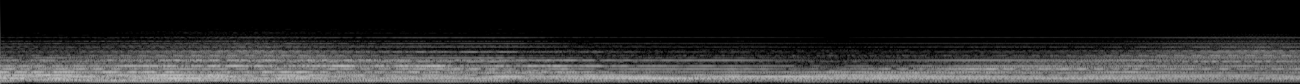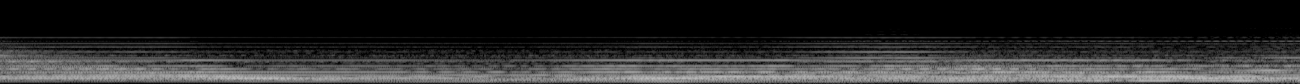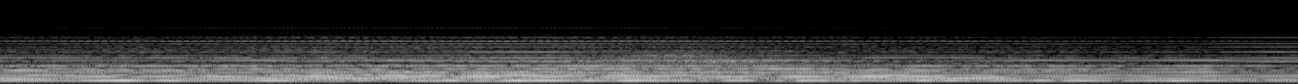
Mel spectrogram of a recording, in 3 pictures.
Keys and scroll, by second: 9.5 3, 9.7 ], 9.9 F1, 10.1 F2, 13.0 ctrl+z.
